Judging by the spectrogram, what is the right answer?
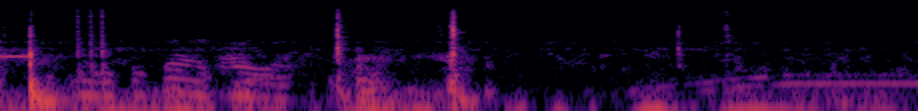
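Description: A few separate sharp clicks and taps, most likely from the anglers handling rods and tackle in the boat. Near the end a low steady hum rises in.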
